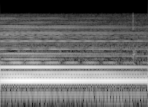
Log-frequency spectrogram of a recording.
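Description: Casio electronic keyboard holding the song's final F chord: one sustained chord that fades slowly.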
